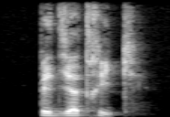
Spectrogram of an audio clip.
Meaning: pediatric
- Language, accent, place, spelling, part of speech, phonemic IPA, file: French, France, Lyon, pédiatrique, adjective, /pe.dja.tʁik/, LL-Q150 (fra)-pédiatrique.wav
